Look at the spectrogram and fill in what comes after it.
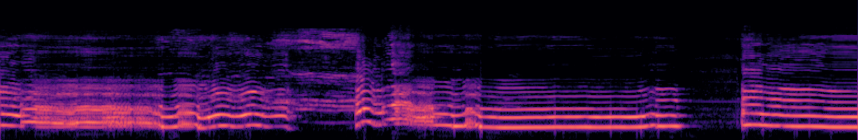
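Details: Large pet dog howling along as if singing: steady drawn-out tonal notes with wobbling bends and short yips between, one long level howl lasting about two seconds, a brief pause, then another howl begins.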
